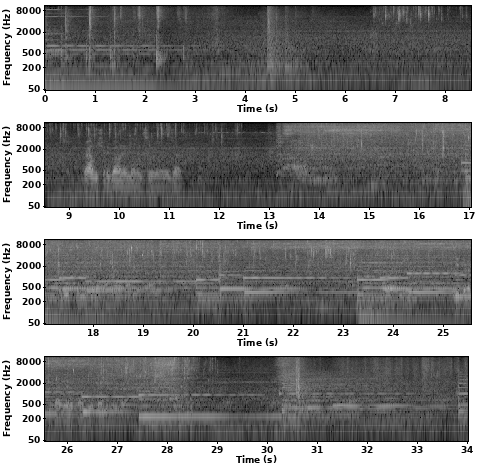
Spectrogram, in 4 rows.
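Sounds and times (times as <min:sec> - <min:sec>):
film score sustained layered notes: 0:16.8 - 0:34.0.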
